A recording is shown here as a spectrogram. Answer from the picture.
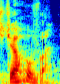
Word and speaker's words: Jehovah: the name of elohim it's jehovah okay what's the name it's always always no matter who argues with you this is how you pronounce it okay there's no you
